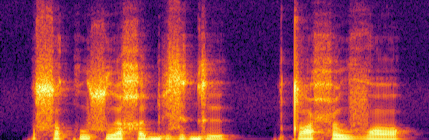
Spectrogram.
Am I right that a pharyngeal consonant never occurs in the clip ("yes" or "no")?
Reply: no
